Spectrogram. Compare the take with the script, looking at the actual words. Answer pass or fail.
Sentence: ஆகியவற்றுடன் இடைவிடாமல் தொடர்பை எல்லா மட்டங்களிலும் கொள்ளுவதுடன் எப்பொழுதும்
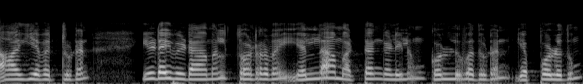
pass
